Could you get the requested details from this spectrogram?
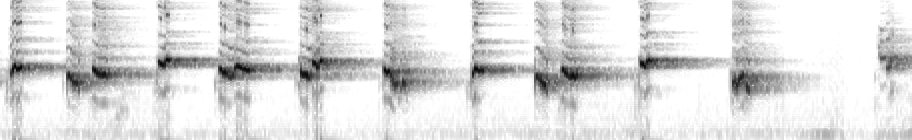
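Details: Sooty-headed bulbul performing rapid continuous 'ropel' song, kept as training audio so other birds learn it: clear whistled notes in quick pairs, alternating dipping and level tones, about two notes per second, ending after a short gap.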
